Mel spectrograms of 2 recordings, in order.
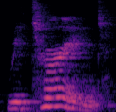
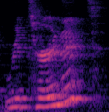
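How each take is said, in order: First: The ending is a plain 'd' sound. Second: The ending is an extra 'id' syllable. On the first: The speaker calls it right. "but we say returned" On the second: The speaker calls it wrong. "We don't say return it"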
